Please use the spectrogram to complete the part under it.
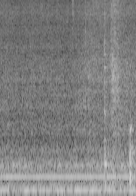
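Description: Choy sum with mushrooms and meat stir-frying in a pan with oyster sauce and a splash of water, a steady close sizzle with a couple of brief stirring scrapes near the end.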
